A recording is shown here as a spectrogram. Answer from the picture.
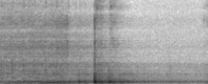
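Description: A bowling ball lands on the lane with a single sharp thud about a second in, then rolls quietly. The sound comes through a television's speaker.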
